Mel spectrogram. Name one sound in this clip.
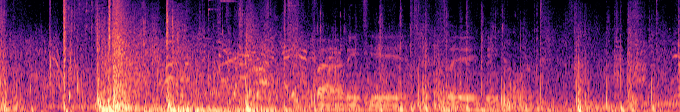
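A rifle fires sharp, loud shots a few times.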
